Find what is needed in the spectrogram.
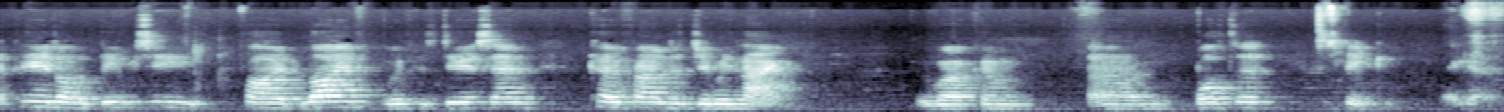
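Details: Adult speaker; ordinary speech.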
